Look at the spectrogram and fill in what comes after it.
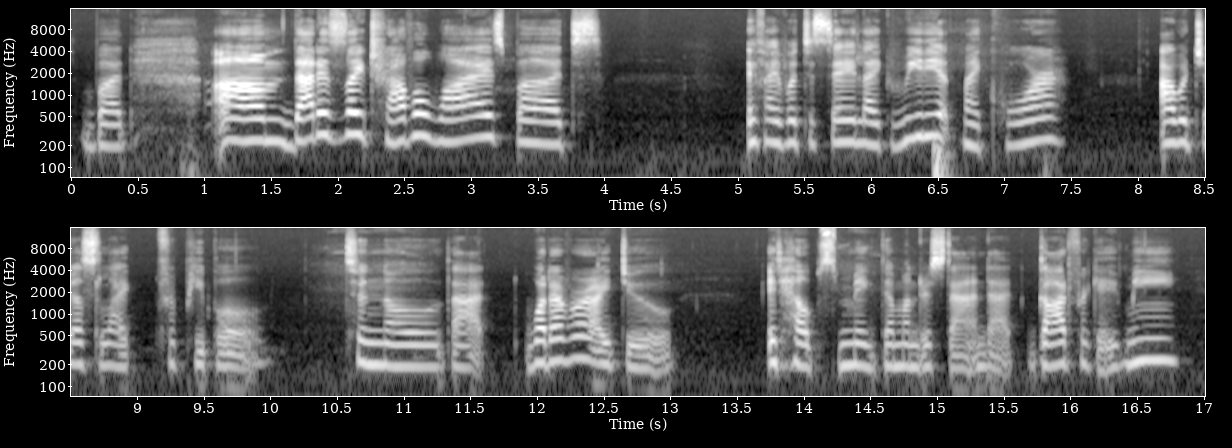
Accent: Trinidad & Tobago; born there; I was born in Trinidad, as you know, and we were colonized by the British.

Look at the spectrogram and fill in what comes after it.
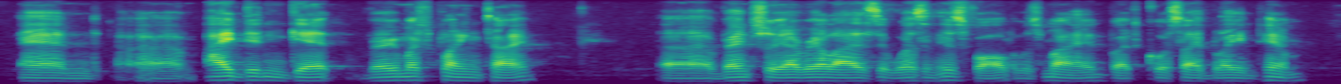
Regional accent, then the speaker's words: Cambridge, Massachusetts, United States; I grew up in Cambridge, Mass. We had a real community that we lived in. In fact, I spent most of my young years on Howard Street

